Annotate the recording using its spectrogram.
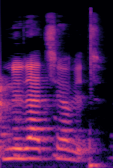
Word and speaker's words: Nunatsiavut: The Nunatsiavut? – Nunatsiavut, okay.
